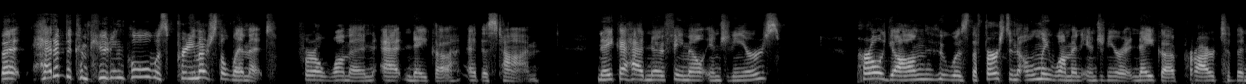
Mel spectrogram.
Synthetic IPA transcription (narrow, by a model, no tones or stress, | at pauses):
b̥ʌt̚hɛɾʌvðɨkʰm̩pʰj̥ʉɾɪ̃ŋpʰulˠwʌz̥pʰɹ̥ɪɾimʌt͡ʃðəlɪ̃mɨt | fə˞əwʊmɨ̃nɨtⁿneɪkəɨt̪̚ðɪstʰãɪ̃m | neɪkɨɨdⁿnoʊfimeɪlˠʔɛ̃nd͡ʒɨnɪɹz̥ | pʰɜ˞lˠjʌ̃ŋɦʉwʌzðəfɜ˞stɨ̃nõ̰ʊ̃nliwʊmɨ̃nɛ̰̃nd͡ʒɨnɪɹɨtⁿneɪkəpʰɹ̥aɪə˞ɾɨðɨ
